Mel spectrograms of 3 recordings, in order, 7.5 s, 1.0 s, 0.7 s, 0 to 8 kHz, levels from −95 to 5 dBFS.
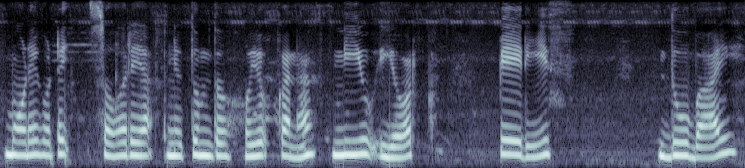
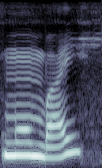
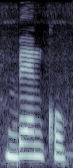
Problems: background sounds at intervals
